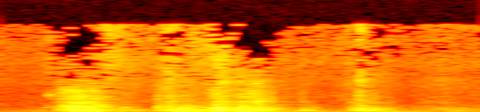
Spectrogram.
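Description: A chair scrapes and bumps across the floor in three short, fairly loud drags as it is moved to make room for someone, with no talking.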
